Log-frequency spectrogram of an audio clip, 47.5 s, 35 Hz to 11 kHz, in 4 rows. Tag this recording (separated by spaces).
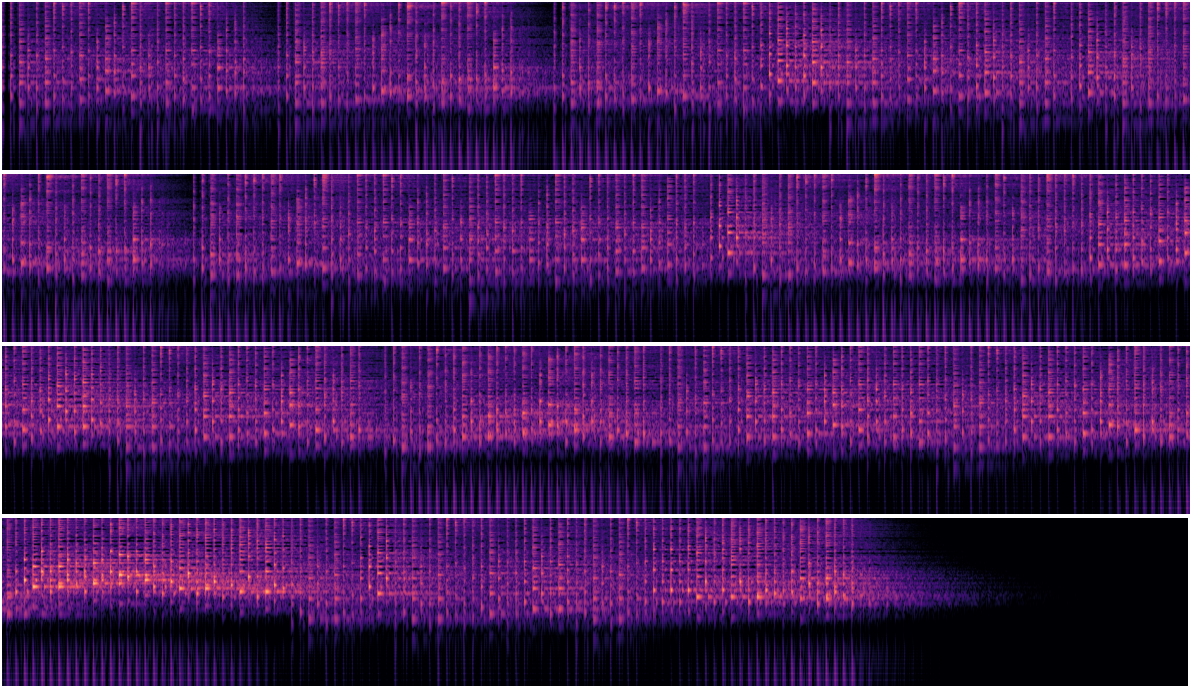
8-bit hit synthesizer chords digital awesome video music drum loops synth sounds drums loop sample melody samples game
